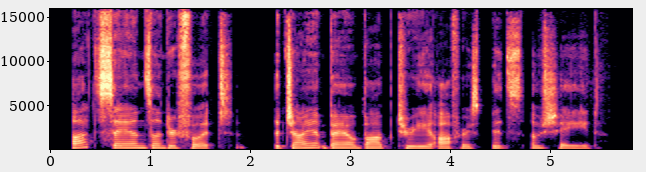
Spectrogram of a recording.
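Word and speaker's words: baobab: It's baobob. Like three syllables, right?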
